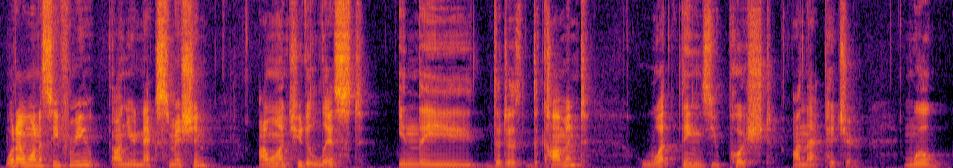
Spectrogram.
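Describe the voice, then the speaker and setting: A man's voice: a little high, normal speed. A man co-hosting a casual online art critique stream, joking and rambling as he corrects himself mid-sentence.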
